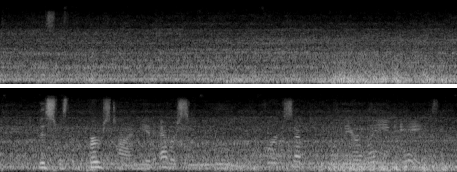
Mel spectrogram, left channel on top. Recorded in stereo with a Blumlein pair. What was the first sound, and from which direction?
A woman speaking, 35° right.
